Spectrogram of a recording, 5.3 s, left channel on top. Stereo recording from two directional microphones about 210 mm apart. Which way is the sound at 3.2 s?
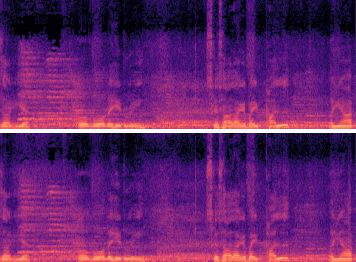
Centre (ahead or behind).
